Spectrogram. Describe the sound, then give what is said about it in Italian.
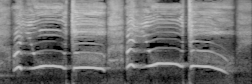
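A voice imitates a woman in a told story screaming on seeing a wolf: two long, high, wavering wails, each rising and then sliding down, separated by sharp gasping breaths, loud and with no other talk. “Ma la donna si voltò e lo vide e cominciò a gridare”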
